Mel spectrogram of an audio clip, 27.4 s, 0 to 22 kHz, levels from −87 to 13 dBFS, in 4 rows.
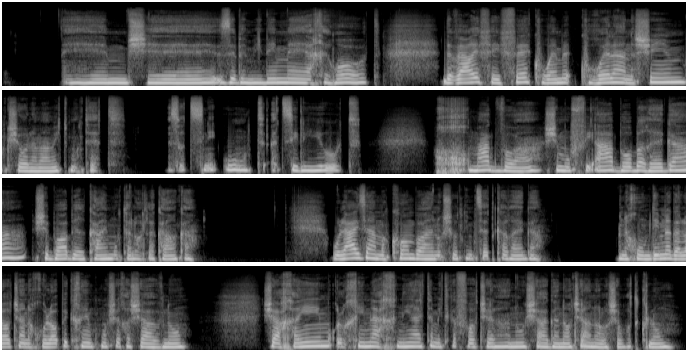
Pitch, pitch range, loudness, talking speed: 180 Hz, 170-195 Hz, -17 LUFS, 105 wpm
